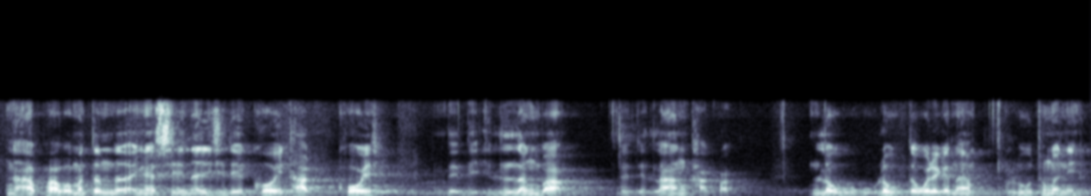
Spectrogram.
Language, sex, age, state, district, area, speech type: Manipuri, male, 18-30, Manipur, Kakching, rural, spontaneous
